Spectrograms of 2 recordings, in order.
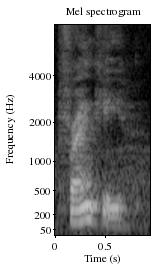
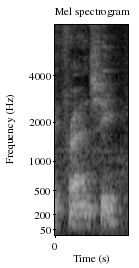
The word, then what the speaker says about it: Franchi: Getting back to the Benelli, which is actually marketed under the Franchi name, or some people say Franchi, and I respect whatever you choose to pronounce.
